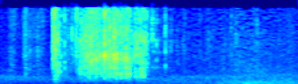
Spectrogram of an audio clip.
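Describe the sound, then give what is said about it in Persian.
A bag is opened with a faint, crinkling, crunching rustle that swells for about a second, then settles into a softer, continuing rustle. “بیاین اول کیسه رو باز کنیم که ببینیم واقعا چی توشه.”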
